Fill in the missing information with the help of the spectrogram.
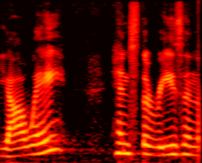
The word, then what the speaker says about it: Yahweh: We typically pronounce it Yahweh. Some other people pronounce it Jehovah.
